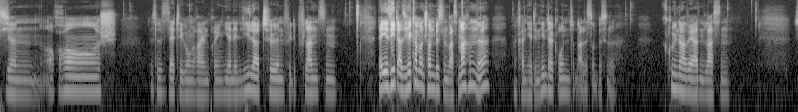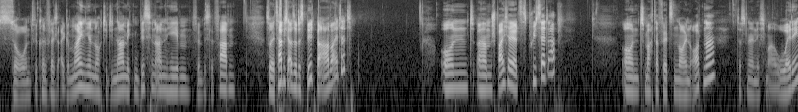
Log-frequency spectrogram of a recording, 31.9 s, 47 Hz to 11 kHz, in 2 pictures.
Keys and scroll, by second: 31.1-31.9 typing.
